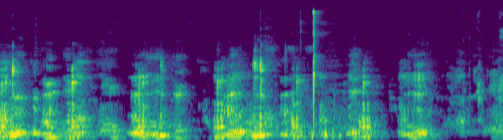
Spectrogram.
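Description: Newborn piglet squealing and grunting in short repeated cries while its needle teeth are clipped, with one sharp click about three seconds in.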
